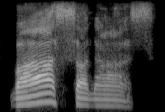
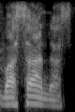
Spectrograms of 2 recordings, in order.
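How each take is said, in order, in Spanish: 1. La vocal a se pronuncia larga. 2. La vocal a se pronuncia corta. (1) "implica la repetición dos veces de la letra" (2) "no es vasanas"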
